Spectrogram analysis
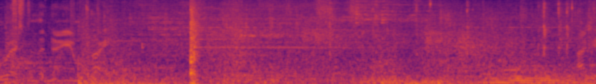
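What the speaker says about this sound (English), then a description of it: "Jesse detached the express car from the rest of the damn train." A moving train in the western video game Call of Juarez: Gunslinger gives a continuous low rumble and rattle, with one sharp metallic clank partway through.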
